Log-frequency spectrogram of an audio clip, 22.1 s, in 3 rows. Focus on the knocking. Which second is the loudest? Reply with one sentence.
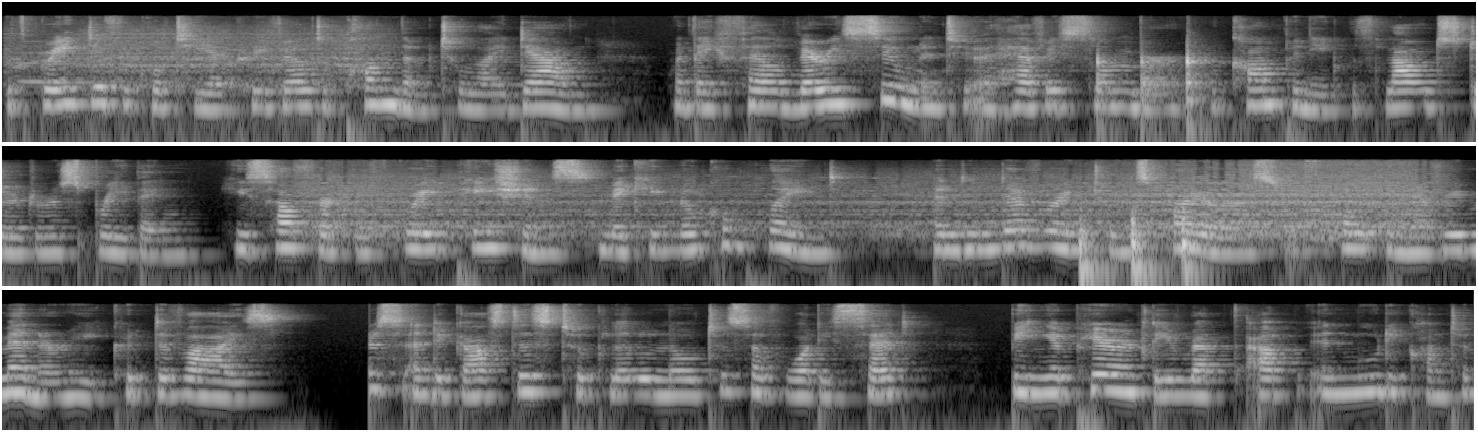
The loudest moment of the knocking is at 13 seconds.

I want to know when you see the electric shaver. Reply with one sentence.
You can't hear the electric shaver here.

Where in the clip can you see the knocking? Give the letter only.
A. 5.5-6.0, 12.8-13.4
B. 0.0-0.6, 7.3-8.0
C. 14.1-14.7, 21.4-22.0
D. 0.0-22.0
A.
